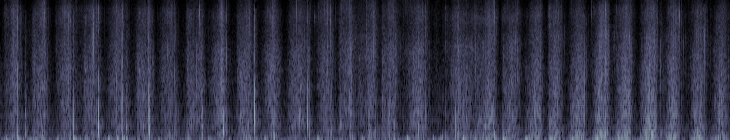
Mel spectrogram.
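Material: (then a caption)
Latex, cat litter. A yellow latex balloon filled with granular cat litter is squeezed and kneaded with fingers. Each squeeze gives a short, gritty crunch with a rustling, bright crackle over a soft low thud. The crunches repeat in a fast, uneven series of about three per second throughout.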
